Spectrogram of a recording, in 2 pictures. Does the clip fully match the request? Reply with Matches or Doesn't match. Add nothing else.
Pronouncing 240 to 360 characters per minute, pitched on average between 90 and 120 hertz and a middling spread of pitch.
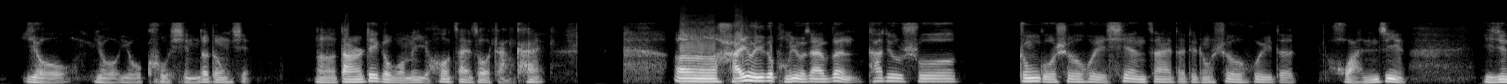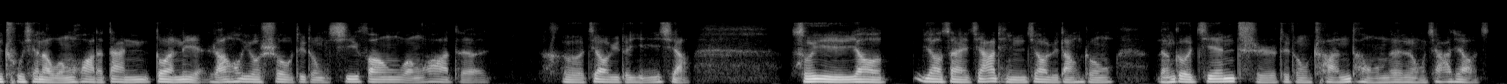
Doesn't match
